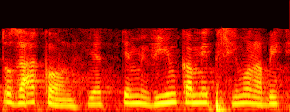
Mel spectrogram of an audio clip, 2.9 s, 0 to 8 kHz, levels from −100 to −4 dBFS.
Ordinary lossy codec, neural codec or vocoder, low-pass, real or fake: AAC, 16 kbps; codec, 16 kHz, 4 kbps, FunCodec, trained on LibriTTS, 50 frames a second; 7.2 kHz; fake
